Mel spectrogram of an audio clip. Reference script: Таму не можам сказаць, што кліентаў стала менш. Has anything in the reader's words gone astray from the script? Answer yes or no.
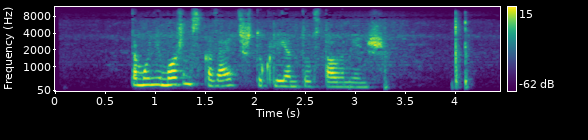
no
